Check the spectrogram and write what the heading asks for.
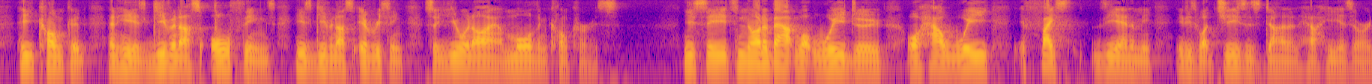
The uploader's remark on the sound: It was preached at Esperance Church of Christ on a monthly basis.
